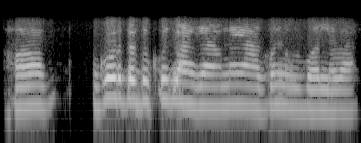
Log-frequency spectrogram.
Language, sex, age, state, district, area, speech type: Odia, female, 30-45, Odisha, Bargarh, urban, conversation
